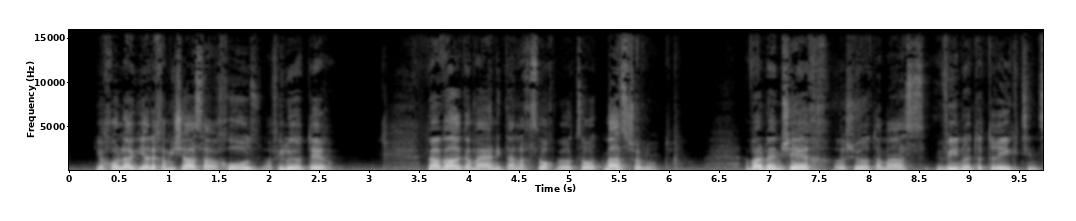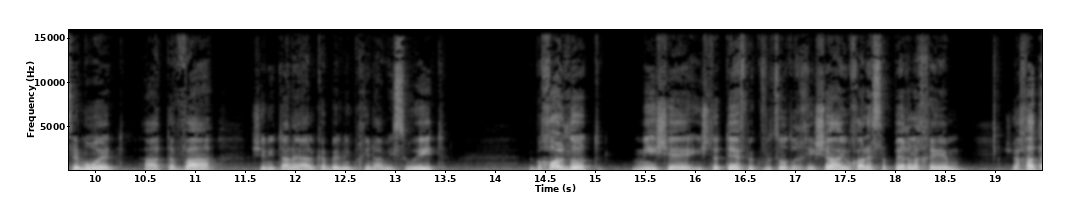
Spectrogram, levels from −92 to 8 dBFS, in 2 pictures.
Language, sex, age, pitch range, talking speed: Hebrew, male, 40-59, 115-180 Hz, 115 wpm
